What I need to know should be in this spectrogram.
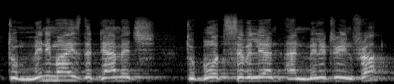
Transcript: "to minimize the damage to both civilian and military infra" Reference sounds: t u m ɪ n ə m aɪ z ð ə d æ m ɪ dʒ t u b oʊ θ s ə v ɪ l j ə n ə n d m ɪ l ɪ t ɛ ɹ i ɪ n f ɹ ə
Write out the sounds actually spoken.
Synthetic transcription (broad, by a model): t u m ɪ n ə m aɪ z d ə d æ m ɪ dʒ t u b oʊ t s ə v ɪ l j ə n ə n d m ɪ l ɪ t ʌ ɹ i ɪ n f ɹ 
